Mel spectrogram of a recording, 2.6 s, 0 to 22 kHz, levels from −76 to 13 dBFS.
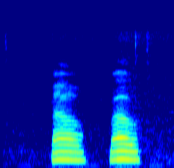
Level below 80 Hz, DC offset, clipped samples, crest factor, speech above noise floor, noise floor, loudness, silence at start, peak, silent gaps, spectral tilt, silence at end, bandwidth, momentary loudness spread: -64 dBFS; under 0.1%; under 0.1%; 18 dB; 39 dB; -66 dBFS; -29 LUFS; 0.75 s; -12 dBFS; none; -8 dB/octave; 0.5 s; 11.5 kHz; 16 LU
